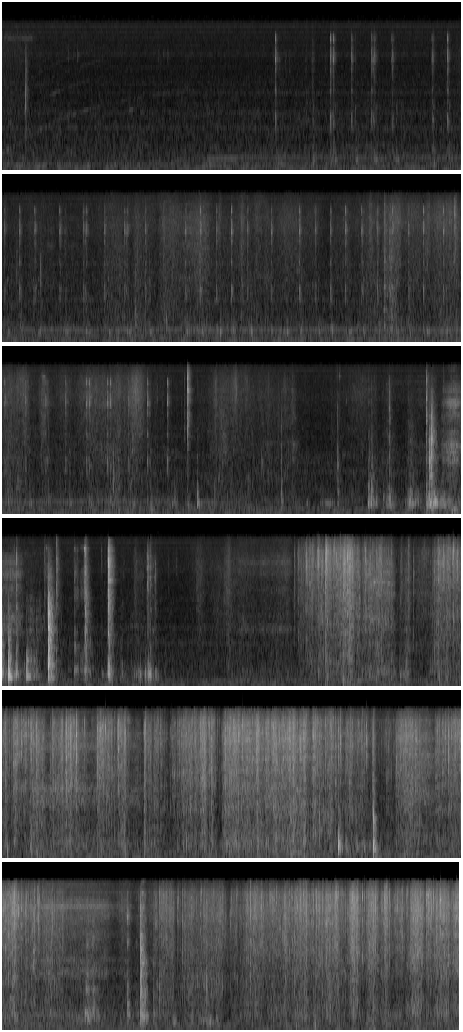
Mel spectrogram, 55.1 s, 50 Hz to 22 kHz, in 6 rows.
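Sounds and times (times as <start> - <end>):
plastic bag crinkling: 33.4 - 47.2, 48.8 - 55.0.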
